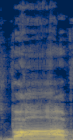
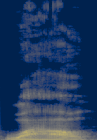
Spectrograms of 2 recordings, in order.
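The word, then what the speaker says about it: וו: here's the answers so this is VAV or wow depending on how you're pronouncing it yod kof final mem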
